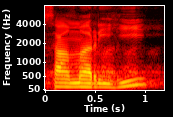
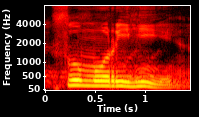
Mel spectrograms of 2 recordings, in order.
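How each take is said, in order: First: The first two vowels are both 'a'. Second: The first two vowels are both 'u'. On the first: "bi fathataini" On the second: "wa bi dhammataini"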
